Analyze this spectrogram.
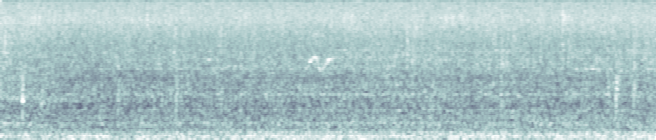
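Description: Steady low hum of a car driving, heard from inside the cabin: engine and road noise.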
